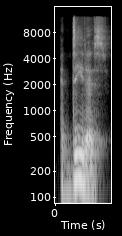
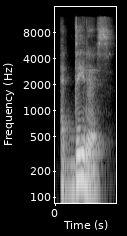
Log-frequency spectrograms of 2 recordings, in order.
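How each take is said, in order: First: It is said with an American accent. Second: It is said with an American accent.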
